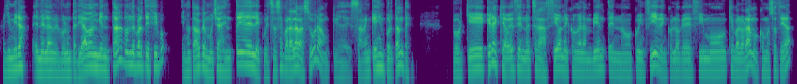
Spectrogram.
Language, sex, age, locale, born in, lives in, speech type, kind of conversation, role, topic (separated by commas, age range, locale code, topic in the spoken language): Spanish, male, 20-24, es-ES, Spain, Spain, read, expert-assistant, asker, ¿Cómo influyen las acciones ambientales en la identidad y unidad de una comunidad?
